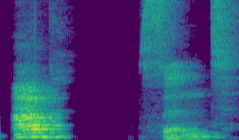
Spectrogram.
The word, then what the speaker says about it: absent: Remember that a verb with two syllables often takes the stress on the second syllable.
